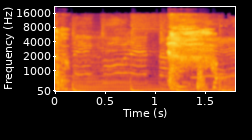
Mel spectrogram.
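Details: A brief cough with a short throat-clearing sound from the person drawing fan art, heard over steady background music.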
